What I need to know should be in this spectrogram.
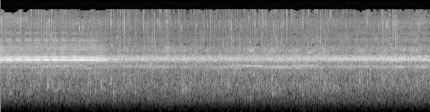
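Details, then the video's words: Summer cicada chorus in Nagano Prefecture, Japan, a continuous shrill whirring drone with fast pulsing texture, louder for the first second before settling to an even, sustained buzz. "Chorus of Cicadas"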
